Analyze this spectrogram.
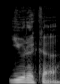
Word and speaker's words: Utica: Is that pronounced Utica? Utica.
